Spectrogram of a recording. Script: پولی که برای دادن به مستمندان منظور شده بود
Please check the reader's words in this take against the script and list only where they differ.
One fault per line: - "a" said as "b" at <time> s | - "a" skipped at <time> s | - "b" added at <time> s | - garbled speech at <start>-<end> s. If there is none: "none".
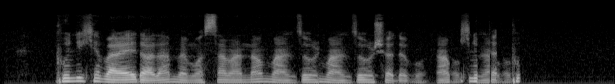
- "منظور" added at 3.2 s
- garbled speech at 4.4-5.2 s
